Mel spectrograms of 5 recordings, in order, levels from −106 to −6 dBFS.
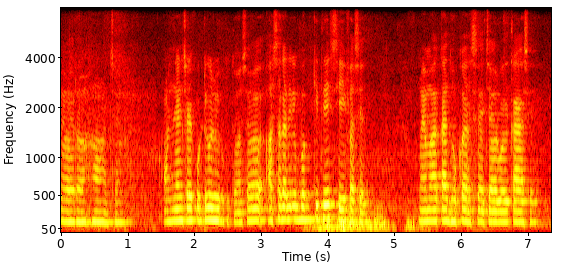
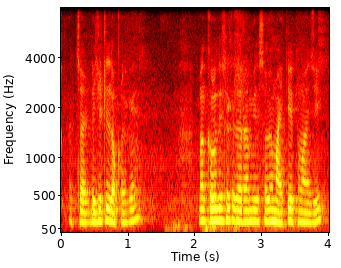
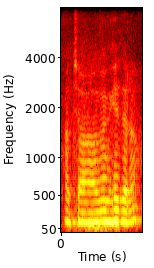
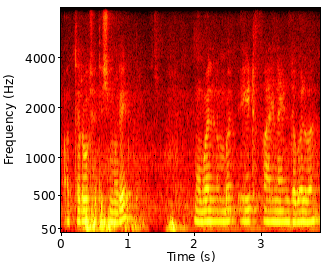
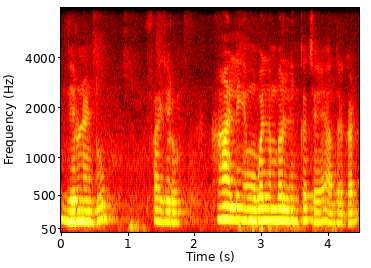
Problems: constant background noise, background conversations at intervals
